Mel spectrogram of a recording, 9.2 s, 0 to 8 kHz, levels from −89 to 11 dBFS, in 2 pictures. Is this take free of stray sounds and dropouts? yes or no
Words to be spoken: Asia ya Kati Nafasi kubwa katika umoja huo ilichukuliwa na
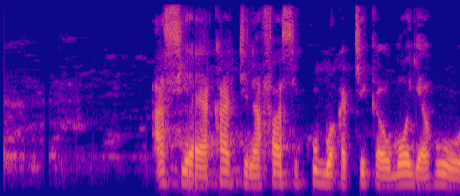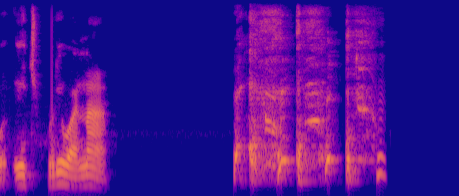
no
